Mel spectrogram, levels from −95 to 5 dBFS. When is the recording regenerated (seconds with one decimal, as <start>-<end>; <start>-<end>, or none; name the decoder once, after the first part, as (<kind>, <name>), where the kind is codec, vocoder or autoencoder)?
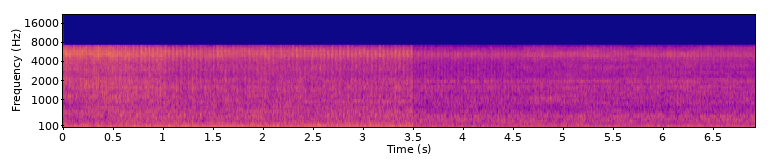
0.0-0.5 (codec, SNAC); 1.4-2.6; 4.6-6.9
